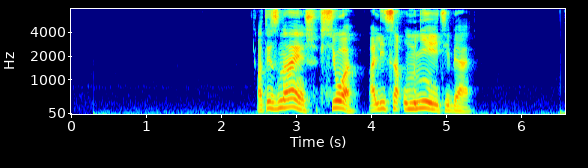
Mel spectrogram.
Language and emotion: Russian, angry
